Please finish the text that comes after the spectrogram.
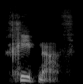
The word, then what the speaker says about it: Xidnaf: The letter X will be representing the cha sound, just like in my YouTube pseudonym, Khidnaf.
